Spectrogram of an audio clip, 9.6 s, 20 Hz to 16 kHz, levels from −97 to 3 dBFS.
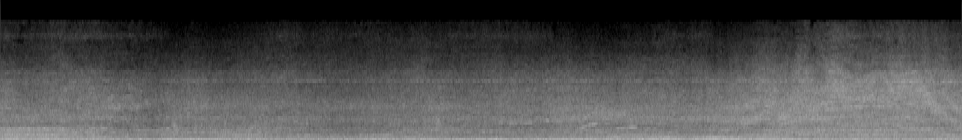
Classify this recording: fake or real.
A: fake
